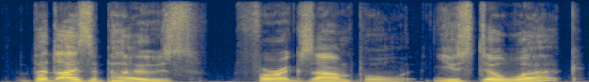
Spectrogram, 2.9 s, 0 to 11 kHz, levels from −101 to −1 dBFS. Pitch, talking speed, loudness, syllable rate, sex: 150 Hz, 165 wpm, -19 LUFS, 4.4 syllables/s, male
